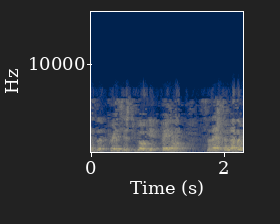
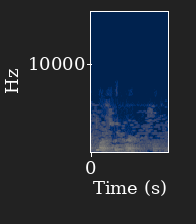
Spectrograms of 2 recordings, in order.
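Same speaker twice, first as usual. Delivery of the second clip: much softer, gentle reassurance; soft aside; 15 dB quieter, faster than usual. Real, not acted. Preacher soothing a child mid-sermon, softly. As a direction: murmur comfort to the little one.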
